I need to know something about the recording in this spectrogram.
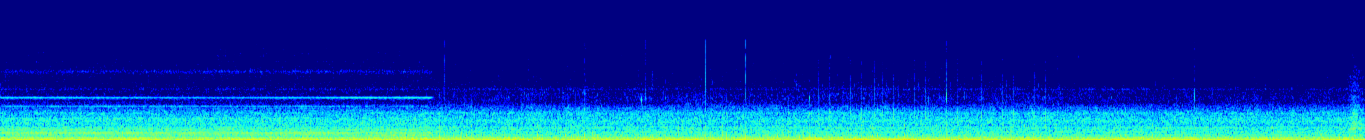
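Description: The machine that mixes mistletoe summer and winter juices for Iscador concentrate running with a steady hum. Some of its higher tones drop out about five seconds in.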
